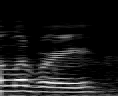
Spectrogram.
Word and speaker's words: La Brea: They call it La Brea, but it's spelled like La Brea.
